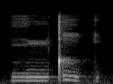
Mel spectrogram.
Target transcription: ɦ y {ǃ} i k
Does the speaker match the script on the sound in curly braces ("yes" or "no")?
yes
